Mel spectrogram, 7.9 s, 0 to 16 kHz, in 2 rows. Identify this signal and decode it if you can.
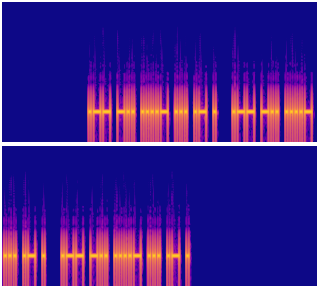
Morse code, heard as a keyed tone, about 40 wpm, 700 Hz. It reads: WD4SAE WD4SAE WD4SAE
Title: USA Call Signs Repeated 3x 40wpm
